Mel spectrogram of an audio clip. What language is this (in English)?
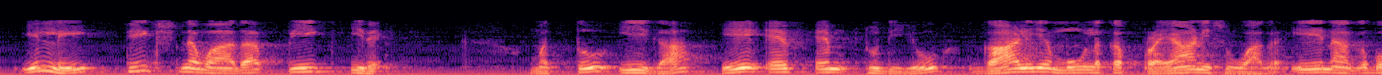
Kannada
